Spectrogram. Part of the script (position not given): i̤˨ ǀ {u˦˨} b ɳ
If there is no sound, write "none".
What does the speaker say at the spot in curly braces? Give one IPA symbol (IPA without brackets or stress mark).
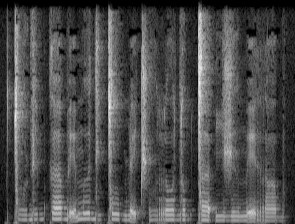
u˦˨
